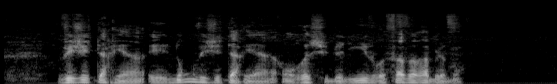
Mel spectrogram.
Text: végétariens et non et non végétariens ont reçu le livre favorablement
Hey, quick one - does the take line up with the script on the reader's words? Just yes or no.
no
